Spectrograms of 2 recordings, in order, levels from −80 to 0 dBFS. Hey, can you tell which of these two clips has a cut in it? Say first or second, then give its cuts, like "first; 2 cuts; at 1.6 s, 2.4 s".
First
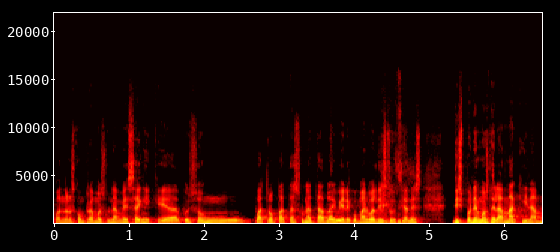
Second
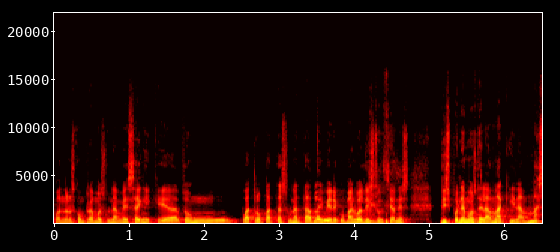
second; 1 cut; at 1.7 s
